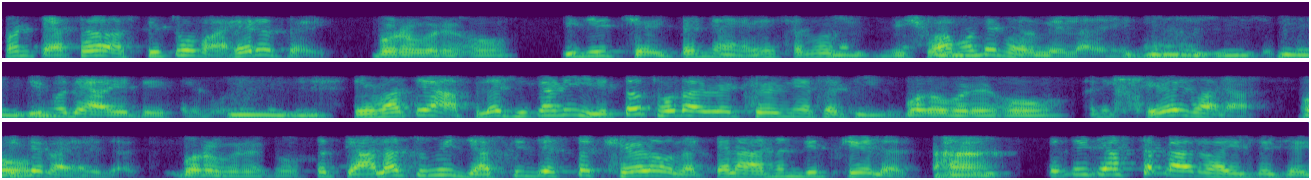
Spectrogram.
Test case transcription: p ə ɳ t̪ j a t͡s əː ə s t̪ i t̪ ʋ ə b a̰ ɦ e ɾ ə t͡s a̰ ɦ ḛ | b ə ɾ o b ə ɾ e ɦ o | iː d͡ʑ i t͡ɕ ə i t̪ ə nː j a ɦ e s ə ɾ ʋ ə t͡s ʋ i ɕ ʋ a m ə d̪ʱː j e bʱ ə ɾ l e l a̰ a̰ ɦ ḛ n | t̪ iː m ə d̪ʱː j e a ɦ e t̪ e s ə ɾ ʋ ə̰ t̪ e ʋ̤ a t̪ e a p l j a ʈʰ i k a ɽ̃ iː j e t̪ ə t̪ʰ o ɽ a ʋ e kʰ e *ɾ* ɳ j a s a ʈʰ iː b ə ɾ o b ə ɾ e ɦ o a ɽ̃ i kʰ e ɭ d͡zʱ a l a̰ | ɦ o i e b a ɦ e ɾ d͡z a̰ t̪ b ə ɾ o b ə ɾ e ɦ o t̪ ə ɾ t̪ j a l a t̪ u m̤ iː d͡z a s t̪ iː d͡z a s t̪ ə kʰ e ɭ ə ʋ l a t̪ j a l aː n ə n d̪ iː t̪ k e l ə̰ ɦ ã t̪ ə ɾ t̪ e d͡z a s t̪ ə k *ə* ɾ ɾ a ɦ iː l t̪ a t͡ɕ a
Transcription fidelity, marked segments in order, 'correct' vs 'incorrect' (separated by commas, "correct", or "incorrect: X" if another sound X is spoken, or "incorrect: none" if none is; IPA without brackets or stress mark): incorrect: ɭ, incorrect: a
